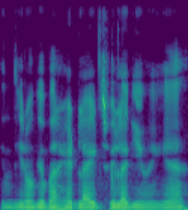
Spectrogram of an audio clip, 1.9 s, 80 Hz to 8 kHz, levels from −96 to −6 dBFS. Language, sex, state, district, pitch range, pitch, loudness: Hindi, male, Uttar Pradesh, Hamirpur, 105-110 Hz, 105 Hz, -33 LUFS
